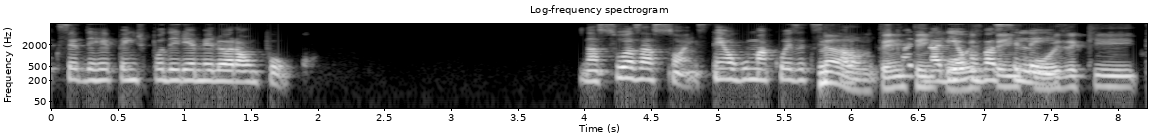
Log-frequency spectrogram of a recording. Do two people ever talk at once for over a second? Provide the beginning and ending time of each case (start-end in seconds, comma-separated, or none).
5.8-7.7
